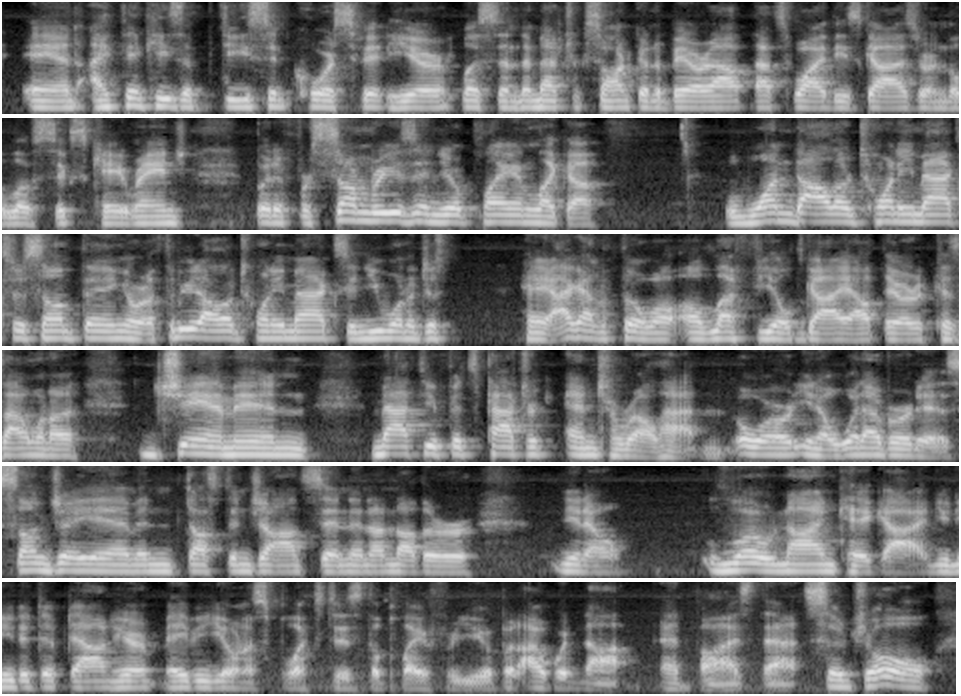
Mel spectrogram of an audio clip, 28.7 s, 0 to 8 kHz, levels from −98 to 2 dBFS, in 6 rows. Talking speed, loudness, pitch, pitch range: 245 wpm, -18 LUFS, 135 Hz, 125-150 Hz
